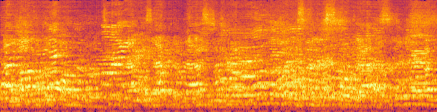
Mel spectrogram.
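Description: Chatter of many people talking at once in a large room, overlapping voices with no single speaker standing out.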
